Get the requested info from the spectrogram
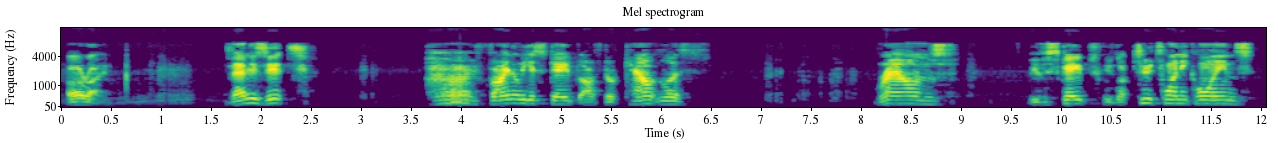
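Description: Male gaming host, bright and forceful, casual commentary, slightly lo-fi home recording. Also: fairly high pitch, slow pace, pauses often.

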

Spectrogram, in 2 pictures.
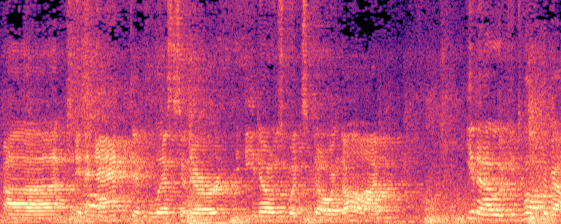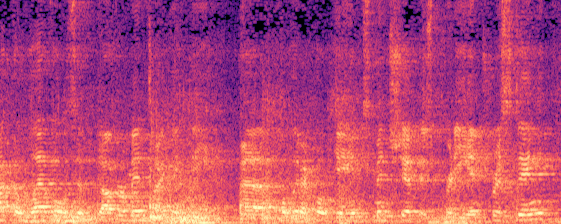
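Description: A man's voice: a little high, moderate pace. A man in his thirties talks through his points on a panel, wry and analytical, with lots of fillers. He sounds far from the mic in a very echoey room with noticeable background noise. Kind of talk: panel discussion talk. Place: large room with panel table.

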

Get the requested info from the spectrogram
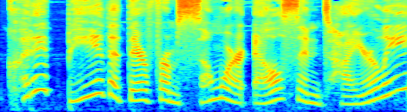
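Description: A woman's voice: high-pitched, big pitch swings, moderate pace, no echo. A woman voicing an inquisitive, bookish young female scout in a video game. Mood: musing.

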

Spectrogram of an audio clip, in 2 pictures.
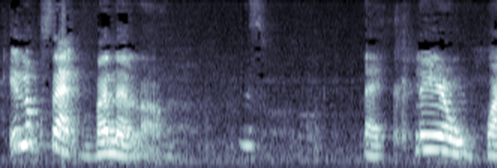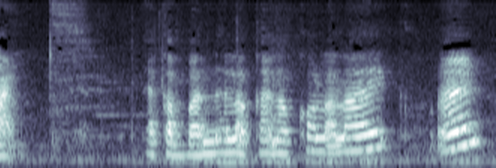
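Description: A woman's voice: medium pitch, big pitch swings, a little slow, vocal fry, husky, lo-fi sound. A middle-aged woman with a Jamaican accent reviewing products in a casual vlog, slipping into patois and repeating phrases for emphasis. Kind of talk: casual chat to camera, shopping haul review. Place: furnished room at home, indoors.

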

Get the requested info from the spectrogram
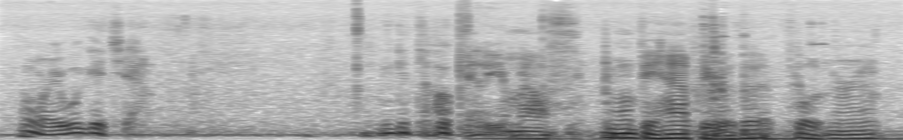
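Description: Excitable man fishing from a kayak. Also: low-pitched, rapid-fire, creaky. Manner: excited exclamations and muttered asides. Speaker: fishing vlogger. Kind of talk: casual fishing commentary. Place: kayak on a lake outdoors. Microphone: action camera mounted on the kayak. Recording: dull outdoor action-camera audio with wind and water noise.

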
